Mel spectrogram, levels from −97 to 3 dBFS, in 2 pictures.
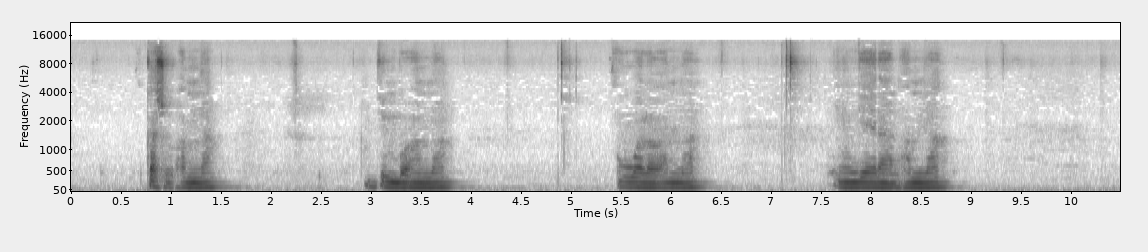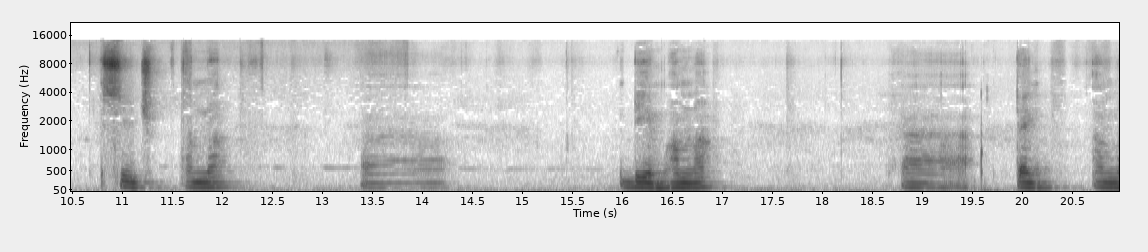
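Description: Pre-emphasis left on runs from 0.0 to 13.9 s. The speech carries a treble lift of about 11 dB at 10 kHz relative to 1 kHz, a shape that fits a 50-microsecond FM emphasis curve whose matching de-emphasis was never applied. Sibilants hiss and the voice sounds thin and brittle. At 13.9 s the boost stops, and the tonal balance drops back abruptly toward a fuller, darker sound.

Generation loss is present throughout the clip. It is likely the result of repeated lossy encoding, about three times over, consistent with AAC-LC at around 64 kbit/s. Each new pass quantised the audio again on a shifted frame grid, so the noise and spectral gaps built up. Nothing survives above 14 kHz. The speech sounds swirly and hollow, and consonant attacks are smeared.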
